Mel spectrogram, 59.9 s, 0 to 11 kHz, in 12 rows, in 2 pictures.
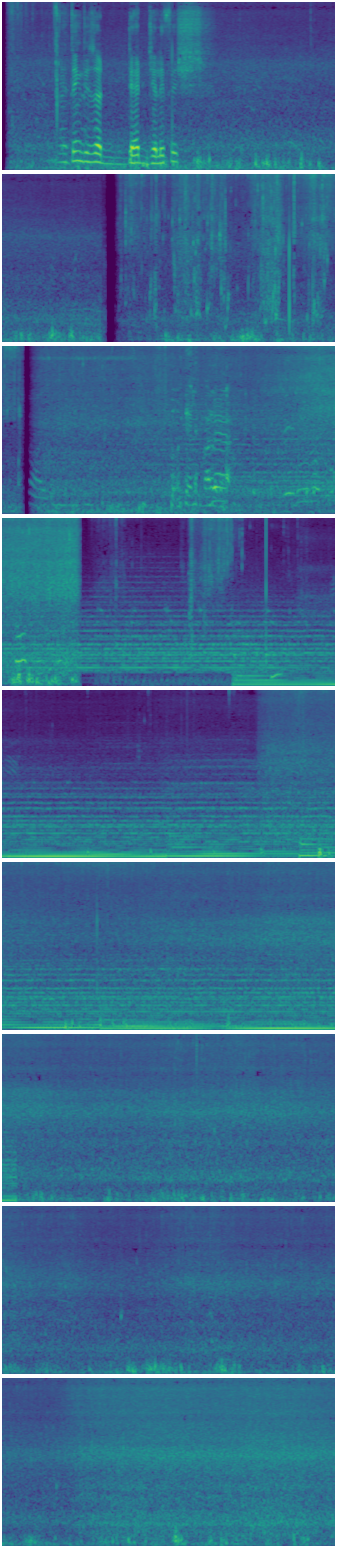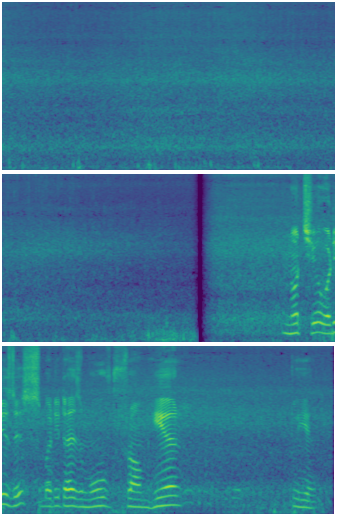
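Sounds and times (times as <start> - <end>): wind buffeting microphone: 2.9 - 6.6, 7.4 - 9.2, 11.4 - 14.1, 36.8 - 38.7, 39.4 - 49.0, 51.8 - 52.9
small waves washing: 6.7 - 18.6, 24.0 - 52.2, 53.0 - 59.9
background music: 13.4 - 30.2.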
